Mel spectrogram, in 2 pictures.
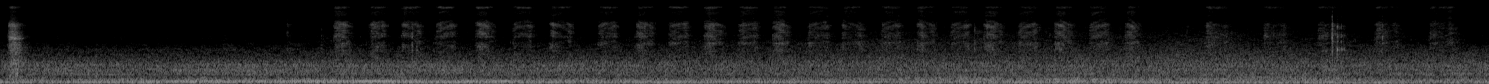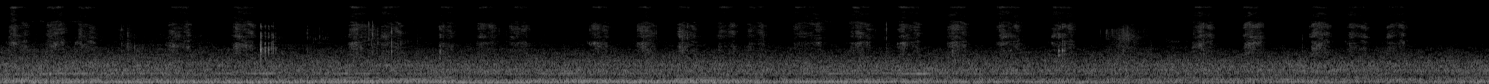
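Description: Aerosol spray paint can sprayed in many short hissing bursts, a couple a second, over a steady low background rumble.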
